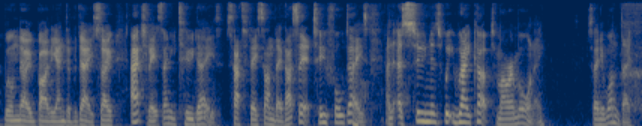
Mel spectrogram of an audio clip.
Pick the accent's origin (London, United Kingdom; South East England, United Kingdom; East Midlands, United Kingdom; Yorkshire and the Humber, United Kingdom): South East England, United Kingdom; Oxford; I'm an Oxford fan because I'm from Oxford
